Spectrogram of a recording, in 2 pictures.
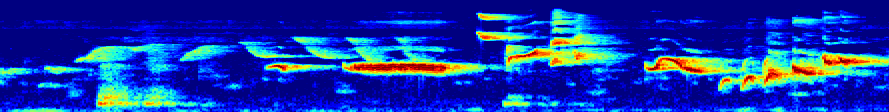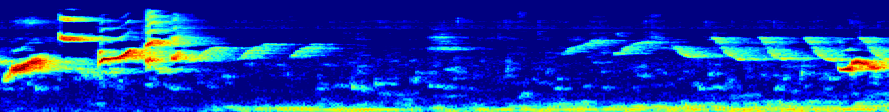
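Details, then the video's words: Murai batu, the White-rumped shama, in a pancingan lure song: a steady whistled note followed by a dense run of varied, loud, sweeping phrases. Later, softer high trills sit over a faint low hum. "pancingan murai batu"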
